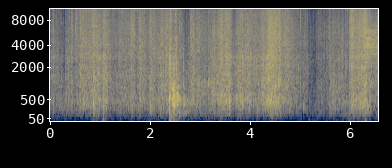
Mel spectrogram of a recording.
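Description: Thin plastic shipping mailer and a clear plastic bag crinkling and rustling as hands open the mailer and pull out what is inside, with louder rustles about two and a half and four and a half seconds in.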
